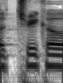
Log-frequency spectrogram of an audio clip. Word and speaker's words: tricot: So we decided to go to San Antonio, and Trico was in town. And if you don't know Trico or Tricot, whatever they're actually called, last time I saw them, they pronounced it as Trico.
